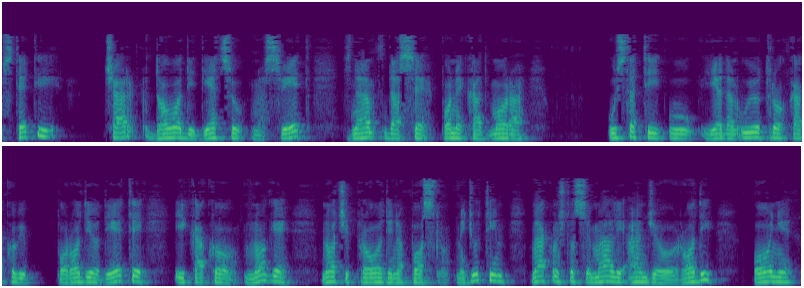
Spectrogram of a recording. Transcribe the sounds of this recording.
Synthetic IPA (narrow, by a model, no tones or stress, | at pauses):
st̪et̪i | t͡ʃaɾd̪o̞ʋo̞d̪id̪je̞t̪sunasʋʲjeːt̪ | znaːmd̪ase̞po̞ne̞kad̪mo̞ːɾa | ust̪at̪iujed̪anʔujut̪ɾo̞kako̞bipo̞ɾo̞d̪io̞d̪jeːt̪e̞ikakʰo̞mno̞ɡe̞ | no̞t͡ɕipɾo̞ʋo̞d̪inapo̞slˠume̞d͡ʑut̪imnaːko̞nʃt̪o̞se̞maːliʔand͡ʒelɾo̞d̪i | o̞ːnje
